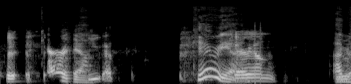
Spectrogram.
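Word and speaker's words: Kerryon: Because that's actually how his name's pronounced, Carry On. What did I say? You're saying Carry On. It's like Carry on my wayward son.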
